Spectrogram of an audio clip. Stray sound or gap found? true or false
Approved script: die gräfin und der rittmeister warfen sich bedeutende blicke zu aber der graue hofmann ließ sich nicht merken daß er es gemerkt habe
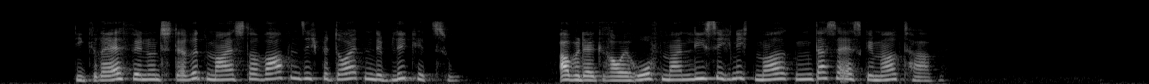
false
